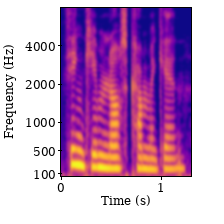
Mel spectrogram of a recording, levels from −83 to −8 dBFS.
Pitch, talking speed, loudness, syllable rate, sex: 205 Hz, 230 wpm, -15 LUFS, 4.8 syllables/s, female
